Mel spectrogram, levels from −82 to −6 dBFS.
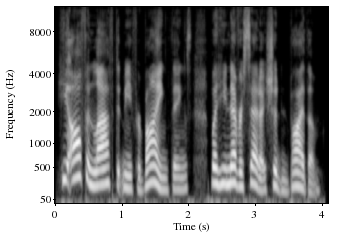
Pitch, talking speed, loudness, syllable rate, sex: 205 Hz, 235 wpm, -17 LUFS, 5.2 syllables/s, female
